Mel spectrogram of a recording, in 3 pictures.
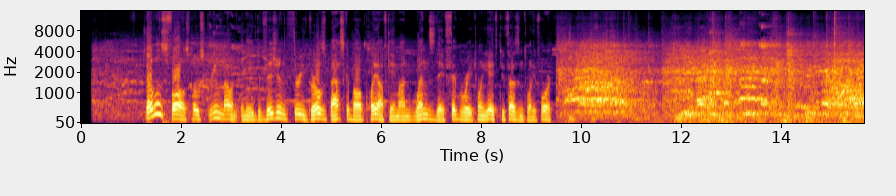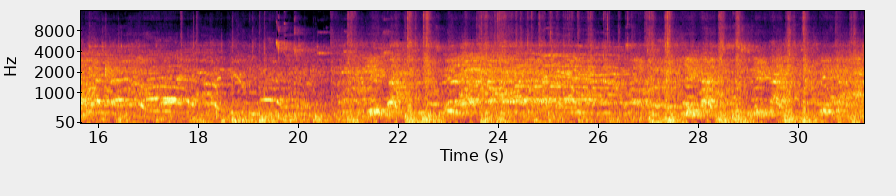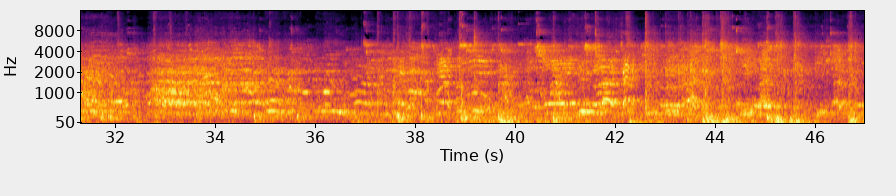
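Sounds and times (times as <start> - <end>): crowd voices and shouts: 0.2 - 46.9.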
